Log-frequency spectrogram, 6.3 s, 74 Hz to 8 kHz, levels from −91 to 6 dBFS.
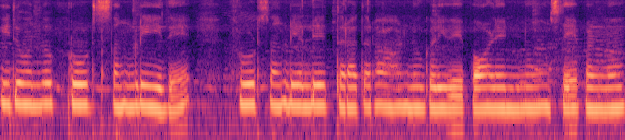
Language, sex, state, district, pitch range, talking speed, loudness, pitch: Kannada, female, Karnataka, Raichur, 215-235 Hz, 125 wpm, -15 LUFS, 225 Hz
